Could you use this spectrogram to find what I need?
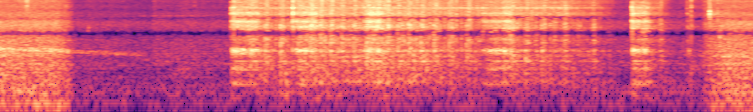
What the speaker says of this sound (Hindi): यहाँ पे मशीन रोकेंगे, फिर इस तरीके से सीधी सिलाई करेंगे।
